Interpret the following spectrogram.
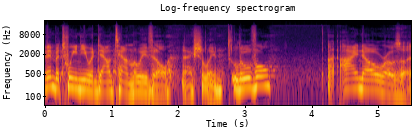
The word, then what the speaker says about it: Louisville: It's kind of in between you and downtown Louisville, actually. Louisville. I know, Rosa. It's Louisville.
